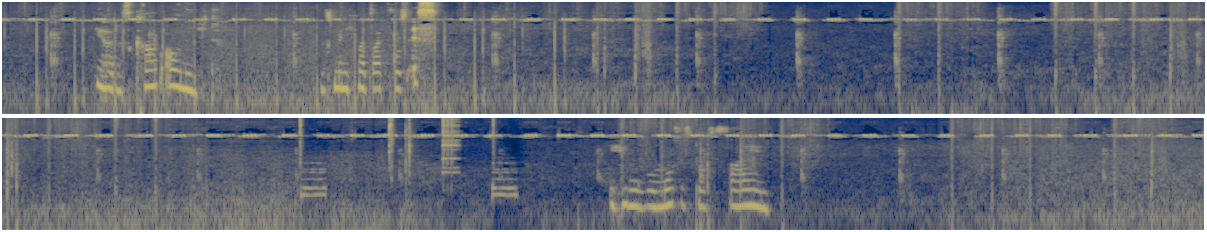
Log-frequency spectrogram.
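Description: Footsteps tread slowly over rough ground.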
